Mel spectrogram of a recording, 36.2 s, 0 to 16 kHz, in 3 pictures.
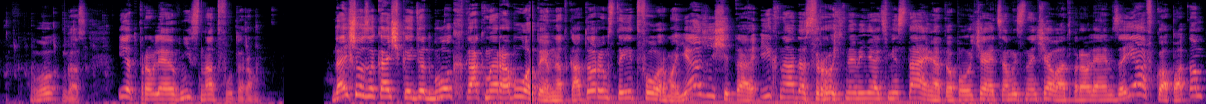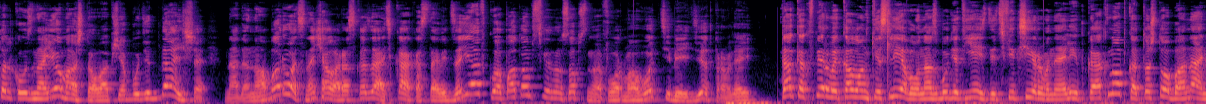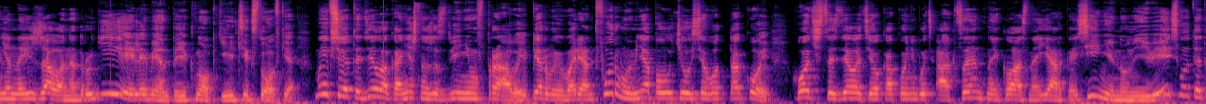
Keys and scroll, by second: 0.9 ctrl+s, 1.5 ctrl+shift+[, 2.0 ctrl+], 2.4 ctrl+s.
